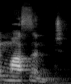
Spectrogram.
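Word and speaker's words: mustn't: तो इसे प्रोनाउंस करेंगे मस्टंट। अब इसके टी का साउंड को प्रोनाउंस नहीं करते, मस्टंट नहीं बोल के मस्टंट बोलते हैं।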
